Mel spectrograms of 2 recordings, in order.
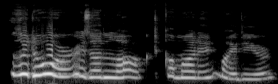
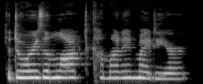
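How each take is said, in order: First: A wolf straining to pass as grandma; wolf faking old lady. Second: Grandmother. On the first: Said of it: "trying very much to sound like an old lady". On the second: Grandmother answers from inside the house. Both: Acted.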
